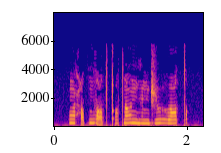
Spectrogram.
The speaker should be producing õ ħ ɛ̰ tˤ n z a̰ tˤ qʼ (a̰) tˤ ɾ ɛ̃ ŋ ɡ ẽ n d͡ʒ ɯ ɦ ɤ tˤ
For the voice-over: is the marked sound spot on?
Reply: no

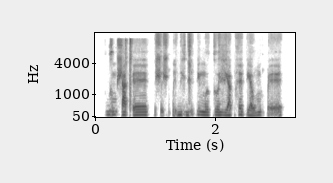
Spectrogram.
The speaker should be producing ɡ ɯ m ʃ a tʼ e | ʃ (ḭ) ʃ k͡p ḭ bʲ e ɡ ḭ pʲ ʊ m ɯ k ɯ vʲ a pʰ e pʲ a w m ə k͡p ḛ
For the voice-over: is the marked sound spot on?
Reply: yes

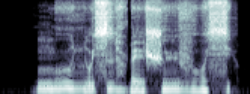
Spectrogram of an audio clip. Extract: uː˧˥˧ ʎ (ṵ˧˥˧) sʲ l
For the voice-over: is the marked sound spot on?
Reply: yes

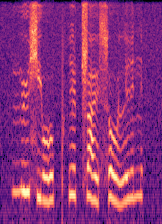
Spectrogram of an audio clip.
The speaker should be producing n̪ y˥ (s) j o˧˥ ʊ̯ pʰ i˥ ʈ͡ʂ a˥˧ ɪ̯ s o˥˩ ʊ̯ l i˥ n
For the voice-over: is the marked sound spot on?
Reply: no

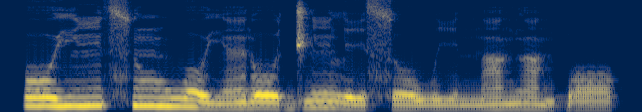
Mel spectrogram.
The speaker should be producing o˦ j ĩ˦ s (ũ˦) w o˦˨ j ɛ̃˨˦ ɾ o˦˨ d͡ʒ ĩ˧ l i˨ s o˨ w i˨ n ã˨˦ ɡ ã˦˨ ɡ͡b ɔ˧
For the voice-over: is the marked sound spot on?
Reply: yes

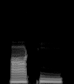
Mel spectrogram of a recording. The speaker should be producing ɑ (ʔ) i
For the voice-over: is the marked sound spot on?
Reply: no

